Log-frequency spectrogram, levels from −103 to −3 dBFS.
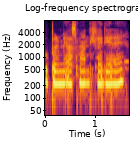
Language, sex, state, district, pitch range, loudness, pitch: Hindi, female, Arunachal Pradesh, Longding, 230-240 Hz, -15 LUFS, 230 Hz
